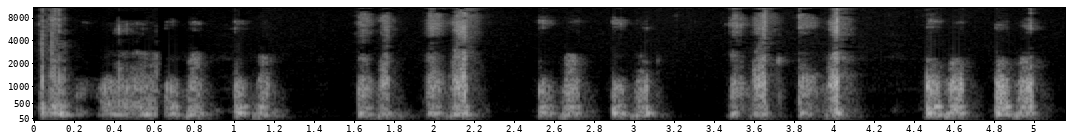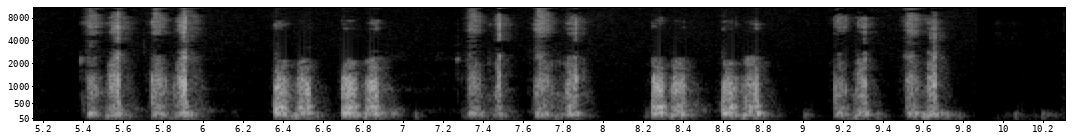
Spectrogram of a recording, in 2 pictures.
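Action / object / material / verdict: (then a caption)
scrape / open-cell foam microphone windscreen scratched with wooden skewers / foam / none. Wooden skewer tips drag and scratch across a large black open-cell foam windscreen on a microphone. Close, soft scraping strokes come in short bursts with brief silences between them, carrying a low body and light high crackle.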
